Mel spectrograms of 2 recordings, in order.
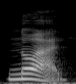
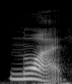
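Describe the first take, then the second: The two takes are said the same way.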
